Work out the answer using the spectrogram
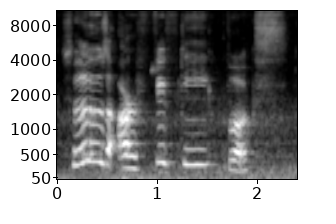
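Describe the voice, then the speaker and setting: A woman's voice: high-pitched, expressive, slow pace, a bit bright, slight background noise. A young adult woman co-hosting a podcast, talking in a chatty, giggly way. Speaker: podcast co-host. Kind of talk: casual chat.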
